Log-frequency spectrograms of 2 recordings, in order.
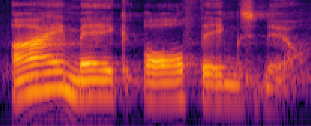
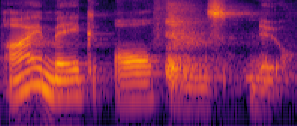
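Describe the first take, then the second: First: Slow, solemn. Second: Very slow and soft, each word weighed; slow, solemn proclamation. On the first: God speaking from throne. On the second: God from the throne, slow and soft. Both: Acted.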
